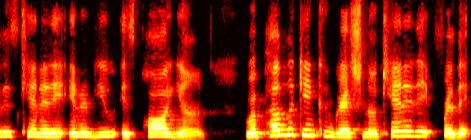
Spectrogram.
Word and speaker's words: Junge: my name is paul young i spell it j-u-n-g-e but i do pronounce it young uh i was born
